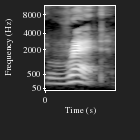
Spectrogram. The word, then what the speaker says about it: read: past tense is different you pronounce this word as they read the color red color you know I read a book yesterday read we have here bought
